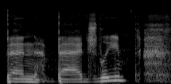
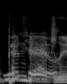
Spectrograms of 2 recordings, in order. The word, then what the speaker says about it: Penn Badgley: by the U star Ben Badgley um I think that's how you say his name right Ben Ben badgely Ben 10 like a pen yeah like oh okay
